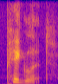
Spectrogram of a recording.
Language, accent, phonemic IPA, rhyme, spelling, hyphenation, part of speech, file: English, US, /ˈpɪɡ.lət/, -ɪɡlət, piglet, pig‧let, noun, En-us-piglet.ogg
- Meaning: A young swine, one not yet mature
